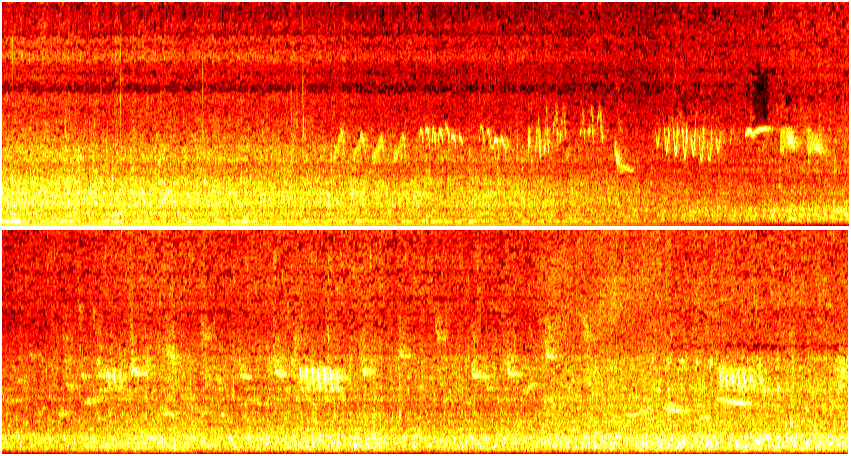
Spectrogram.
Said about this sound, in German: Und die Tropfen werden zu einem kleinen Rinnsal und dringen aus der Tiefe des Berges wieder ans Licht.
